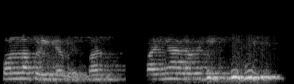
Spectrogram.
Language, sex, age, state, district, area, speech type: Maithili, female, 30-45, Bihar, Araria, rural, conversation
